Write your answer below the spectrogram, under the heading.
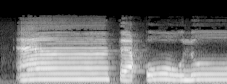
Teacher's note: Keep the ikhfa, the noon, close to the makhraj of letter ta, so that the noon is now soft. Antaqulu. Stretch four harakat.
